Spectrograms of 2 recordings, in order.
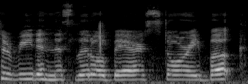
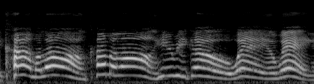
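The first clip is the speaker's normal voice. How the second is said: much higher singsong call; Vikings calling; 11 semitones higher, 4 dB louder than usual. Acted. Little Bear imagines Vikings calling him aboard, high singsong. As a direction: call it like jolly sailors.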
